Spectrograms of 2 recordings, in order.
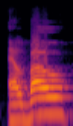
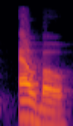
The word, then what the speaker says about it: elbow: vous avez dans shoulder, elbow, elbow, elbow, elbow, elbow. Faites bien l'accent tonique sur la première syllabe. Elbow, le coude, elbow.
